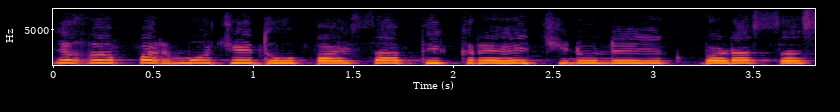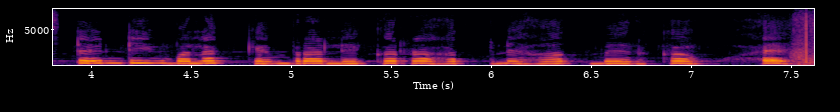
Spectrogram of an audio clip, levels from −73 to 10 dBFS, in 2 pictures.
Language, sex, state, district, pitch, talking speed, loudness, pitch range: Hindi, male, Himachal Pradesh, Shimla, 330 Hz, 175 wpm, -16 LUFS, 305-345 Hz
